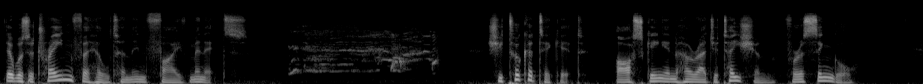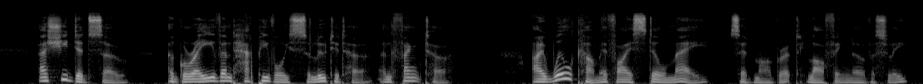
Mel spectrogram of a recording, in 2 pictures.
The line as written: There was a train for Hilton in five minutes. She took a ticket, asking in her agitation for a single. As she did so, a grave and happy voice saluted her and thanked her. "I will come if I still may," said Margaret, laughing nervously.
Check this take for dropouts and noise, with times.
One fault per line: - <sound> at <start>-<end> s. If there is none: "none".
- laugh at 2.9-4.4 s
